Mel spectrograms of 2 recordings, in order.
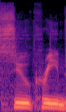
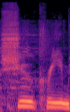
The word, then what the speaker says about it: Shu cream: a band whose name you'd be forgiven for reading as Sue cream Sue but it's meant to be pronounced Shu cream shoe Sho cream is Japanese for a cream puff Wikipedia says the song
